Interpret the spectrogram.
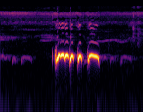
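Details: Zebra dove calling song used as a lure for other doves: a quick burst of four or five bubbling staccato notes lasting about half a second, with faint soft notes before and after and a thin steady high hiss.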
